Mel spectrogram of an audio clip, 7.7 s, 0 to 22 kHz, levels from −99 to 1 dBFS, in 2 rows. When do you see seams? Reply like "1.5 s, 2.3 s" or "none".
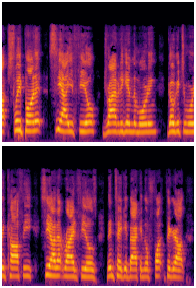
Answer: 0.9 s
